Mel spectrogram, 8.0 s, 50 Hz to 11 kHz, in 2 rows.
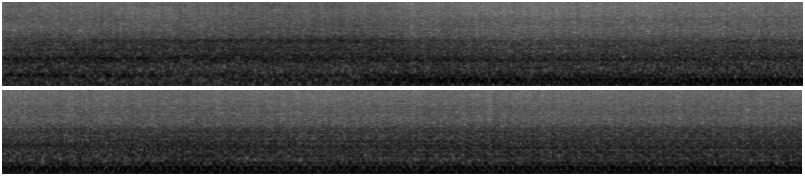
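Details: MEP-004A 15 kW three-phase four-cylinder diesel military generator with acoustic enclosure, first start after sitting for years following repairs: a brief crank, then it fires on the first revolution and settles into a steady, even idle drone with no knocks. Normal running.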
